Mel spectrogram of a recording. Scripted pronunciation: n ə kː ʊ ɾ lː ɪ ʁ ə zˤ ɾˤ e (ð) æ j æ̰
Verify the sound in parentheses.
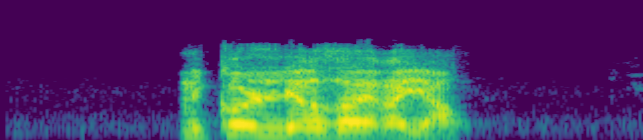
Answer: incorrect: ʁ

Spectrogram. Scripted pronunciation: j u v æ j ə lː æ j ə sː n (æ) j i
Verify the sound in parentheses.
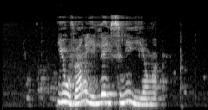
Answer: incorrect: i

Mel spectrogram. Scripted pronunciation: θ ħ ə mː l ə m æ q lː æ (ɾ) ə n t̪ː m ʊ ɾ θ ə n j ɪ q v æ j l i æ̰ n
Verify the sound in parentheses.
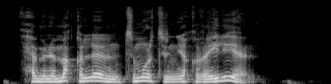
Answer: incorrect: l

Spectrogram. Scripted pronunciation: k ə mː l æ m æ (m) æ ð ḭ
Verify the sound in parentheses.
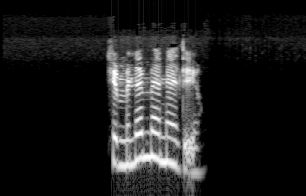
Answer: incorrect: n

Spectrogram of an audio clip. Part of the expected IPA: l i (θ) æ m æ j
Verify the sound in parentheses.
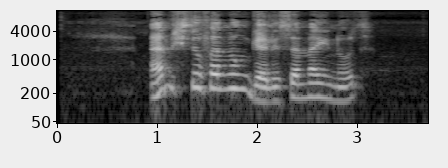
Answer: incorrect: s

